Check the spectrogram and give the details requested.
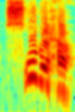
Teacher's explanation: صاد کے بعد با ہے، صاد موٹا ہے، با میں قلقلہ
